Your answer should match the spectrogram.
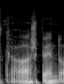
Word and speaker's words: GarageBand: GarageBand oder wie auch immer man manche das aussprechen wollen. Ich spreche es GarageBand aus, das Programm von Apple, was bei jedem Mac somit beigeliefert wird.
